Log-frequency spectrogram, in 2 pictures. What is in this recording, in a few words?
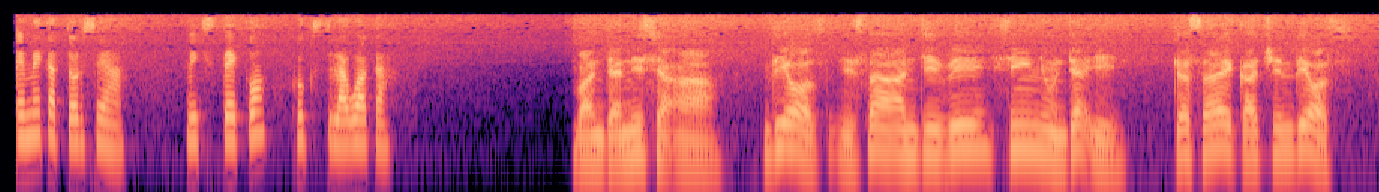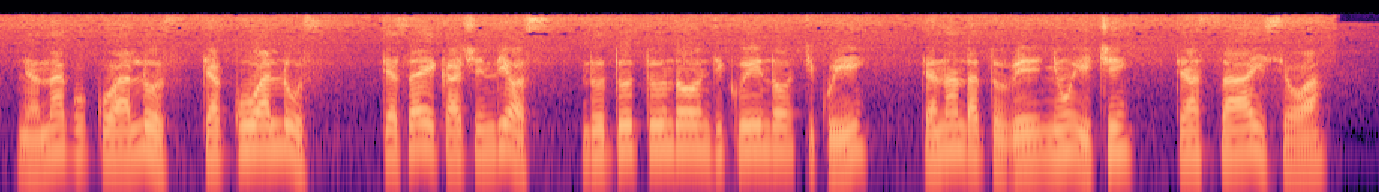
mixtec diagnostic spanish mexico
